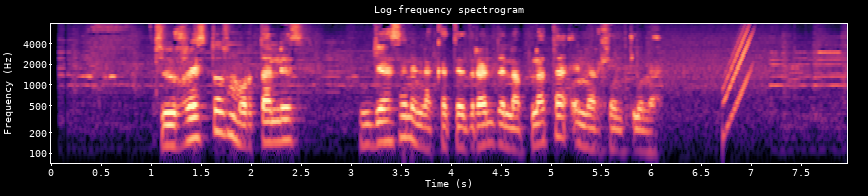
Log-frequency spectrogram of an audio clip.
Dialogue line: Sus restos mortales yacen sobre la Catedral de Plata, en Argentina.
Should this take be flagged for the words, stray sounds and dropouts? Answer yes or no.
yes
